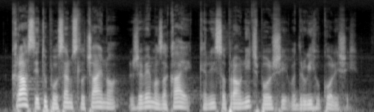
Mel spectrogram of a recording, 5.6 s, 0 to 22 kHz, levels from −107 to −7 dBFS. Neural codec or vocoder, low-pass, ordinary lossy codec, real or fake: none; none; none; real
